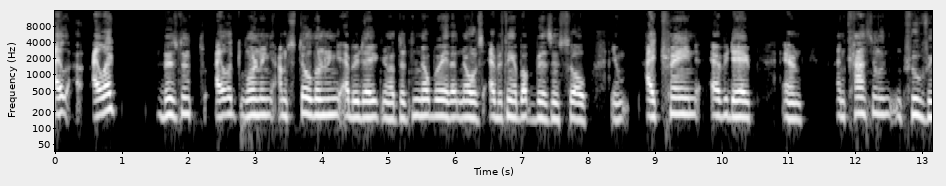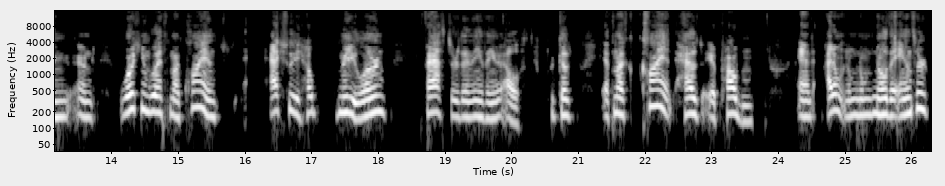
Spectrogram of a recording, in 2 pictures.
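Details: Man with cerebral palsy, which he says affects every muscle in his body, in his own spontaneous speech; he reports his speech has improved since 8 months earlier as his health improved; dysarthria from cerebral palsy.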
